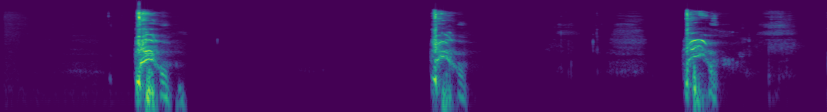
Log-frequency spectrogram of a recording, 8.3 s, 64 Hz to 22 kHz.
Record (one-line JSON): {"three_cough_length": "8.3 s", "three_cough_amplitude": 31662, "three_cough_signal_mean_std_ratio": 0.22, "survey_phase": "beta (2021-08-13 to 2022-03-07)", "age": "45-64", "gender": "Male", "wearing_mask": "No", "symptom_cough_any": true, "symptom_runny_or_blocked_nose": true, "symptom_sore_throat": true, "symptom_headache": true, "symptom_onset": "3 days", "smoker_status": "Never smoked", "respiratory_condition_asthma": false, "respiratory_condition_other": false, "recruitment_source": "Test and Trace", "submission_delay": "1 day", "covid_test_result": "Positive", "covid_test_method": "ePCR"}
